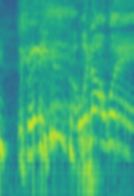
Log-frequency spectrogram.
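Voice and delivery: copying a friend's bad Swedish accent; mock Swedish accent. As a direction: stretch it slowly in a laughing fake Swedish accent. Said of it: "is that Swedish?".

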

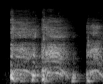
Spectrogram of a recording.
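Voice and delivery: sudden harsh cough; coughing fit. Real, not acted. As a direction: cough hard mid-sentence. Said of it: "I'm sorry I'm coughing so much".

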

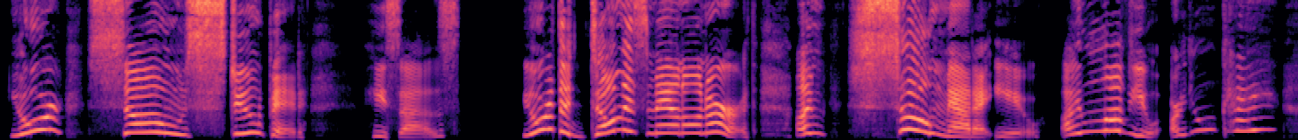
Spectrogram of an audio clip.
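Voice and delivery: high, loud, cracking outbursts of relief and scolding; laugh-yell at him, mad and in love at once; loud, high, overwhelmed babble, partly slowed, partly rushed; hysterical relief. Acted. Taco half-laughing, yelling relief.

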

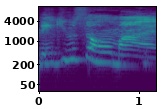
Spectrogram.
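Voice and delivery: high, drawn-out imitation of effusive thanks; Gia Gunn-like gushing. Cashier mimicking customer's repeated thanks, over-effusive and drawn out. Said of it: "She was like".

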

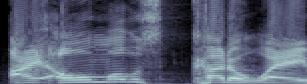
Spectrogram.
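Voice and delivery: ordinary talk

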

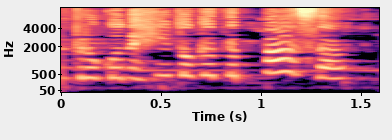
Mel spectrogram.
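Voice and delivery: high, concerned storybook question; puzzled elephant. Acted. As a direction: ask the little rabbit, puzzled. Elephant questions fleeing rabbit. (elefante extrañado, tono agudo)

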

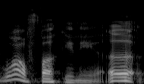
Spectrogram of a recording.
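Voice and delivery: normal talking voice

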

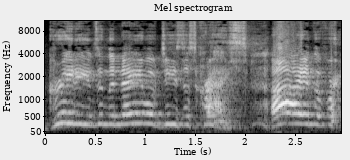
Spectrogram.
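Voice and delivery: high, loud, grand missionary announcement; proud grand greeting. Retold or imitated. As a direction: proclaim it like a conquering hero arriving. Proudly greeting village as first missionary.

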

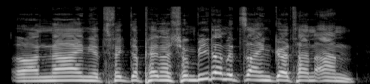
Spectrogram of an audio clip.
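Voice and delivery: whining mock groan of a fed-up listener; exasperated listener. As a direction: heckle yourself as your annoyed audience. Mimics an annoyed listener interrupting.

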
